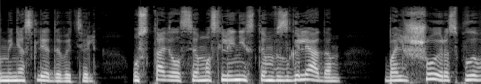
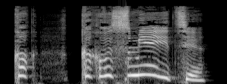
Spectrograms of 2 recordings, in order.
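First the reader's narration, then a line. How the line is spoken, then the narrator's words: Exclaimed reply. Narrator (Russian): воскликнула я в ответ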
